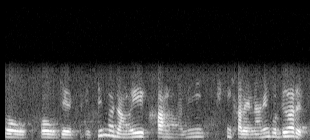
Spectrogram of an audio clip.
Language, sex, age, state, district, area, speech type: Bodo, female, 60+, Assam, Chirang, rural, conversation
